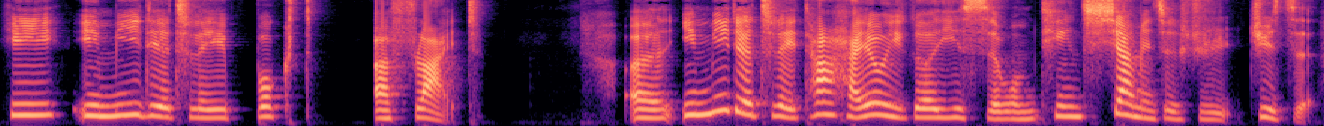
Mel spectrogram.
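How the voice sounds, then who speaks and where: A patient woman teacher gives a vocabulary lesson, speaking on her English words. She spells words slowly, letter by letter, and explains them step by step. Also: medium pitch, dark tone.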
